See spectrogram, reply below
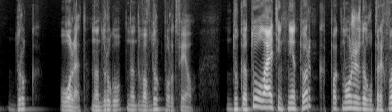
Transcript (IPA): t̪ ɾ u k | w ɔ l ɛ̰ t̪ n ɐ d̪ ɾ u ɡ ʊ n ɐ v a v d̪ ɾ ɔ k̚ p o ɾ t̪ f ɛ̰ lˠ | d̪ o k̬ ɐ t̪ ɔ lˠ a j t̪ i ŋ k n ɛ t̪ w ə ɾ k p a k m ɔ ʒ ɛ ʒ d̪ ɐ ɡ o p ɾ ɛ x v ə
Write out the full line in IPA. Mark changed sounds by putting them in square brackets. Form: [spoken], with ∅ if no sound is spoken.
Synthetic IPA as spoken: [d̪] ɾ u k | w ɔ l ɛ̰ t̪ n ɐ d̪ ɾ u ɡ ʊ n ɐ v [ɐ] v d̪ ɾ [u] k̚ p o ɾ t̪ f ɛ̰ lˠ | d̪ o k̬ ɐ t̪ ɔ lˠ a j t̪ i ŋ k n ɛ t̪ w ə ɾ k p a k m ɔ ʒ ɛ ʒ d̪ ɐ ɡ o p ɾ ɛ x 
